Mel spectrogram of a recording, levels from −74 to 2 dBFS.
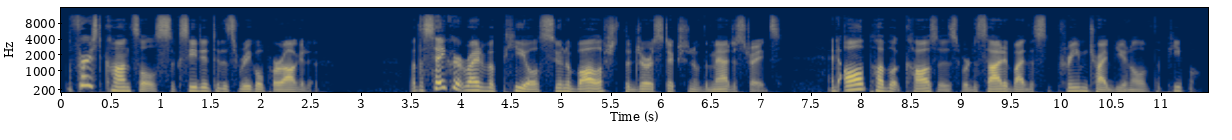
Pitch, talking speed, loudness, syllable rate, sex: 120 Hz, 180 wpm, -20 LUFS, 6.2 syllables/s, male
